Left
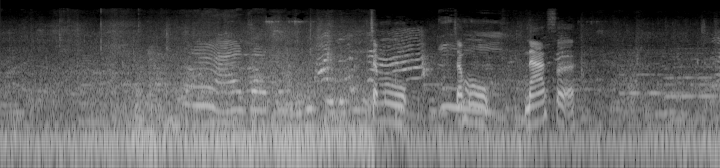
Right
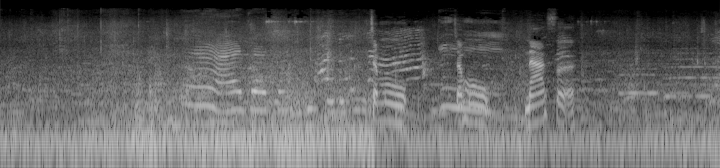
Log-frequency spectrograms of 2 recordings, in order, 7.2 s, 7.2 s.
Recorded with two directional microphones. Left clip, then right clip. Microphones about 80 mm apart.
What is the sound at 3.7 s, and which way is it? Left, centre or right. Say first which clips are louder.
Speech: left 1 dB; centre.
